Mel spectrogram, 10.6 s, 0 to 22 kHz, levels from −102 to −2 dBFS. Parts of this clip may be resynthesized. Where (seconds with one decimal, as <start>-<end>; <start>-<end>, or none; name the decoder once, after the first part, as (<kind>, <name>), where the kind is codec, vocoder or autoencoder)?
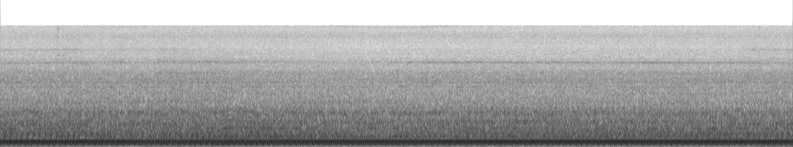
1.1-2.1 (codec, DAC)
